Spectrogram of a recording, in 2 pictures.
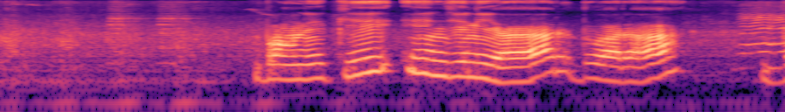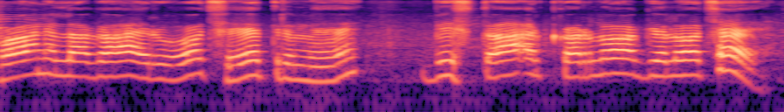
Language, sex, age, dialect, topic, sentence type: Maithili, male, 56-60, Angika, agriculture, statement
